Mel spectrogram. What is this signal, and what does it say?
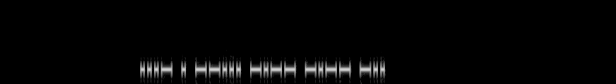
Morse code, heard as a keyed tone, about 36 wpm, 700 Hz. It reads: VE7YYD
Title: DXCC-100 Call Signs - 6 Characters - Repeated 2x - 35wpm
